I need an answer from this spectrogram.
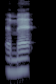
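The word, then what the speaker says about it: Ammit: But then they changed the god from Amun-Ra to, what is it, Amit? Am I saying that right? – Yes. – Amit? – Amit.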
